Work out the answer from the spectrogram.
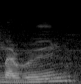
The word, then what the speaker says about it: Maroon: And Rachel is Rachel Maroon, is that how you pronounce her surname?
